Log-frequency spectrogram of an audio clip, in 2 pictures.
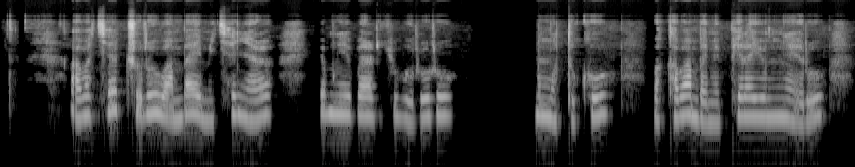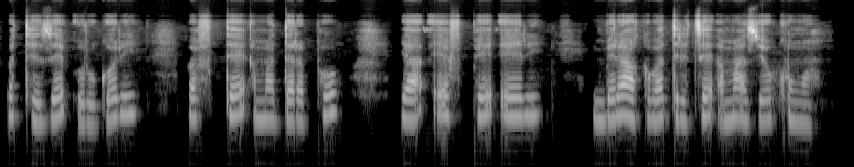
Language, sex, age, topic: Kinyarwanda, female, 25-35, government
